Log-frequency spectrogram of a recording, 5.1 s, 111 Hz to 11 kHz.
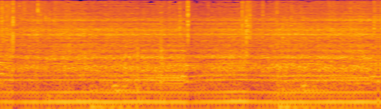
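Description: Kubota KX057-4 mini excavator's diesel engine running steadily under work while its grapple rake shoves through brush, with a few sharp cracks of snapping wood.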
